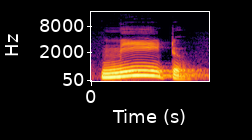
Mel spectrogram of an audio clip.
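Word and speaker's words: mete: एम ई टी ई, अब ई के बाद एक अक्षर छोड़कर फिर ई आ गया तो हम यहाँ पर इसको क्या पढ़ेंगे? मीट, बड़ी ई की मात्रा के साथ।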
